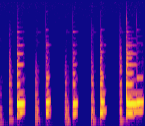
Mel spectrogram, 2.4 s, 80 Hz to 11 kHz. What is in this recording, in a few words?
Smooth Groove Rhodes, 70s Analog Funk; Sonic Foundry (Sony Creative Software); What it Is!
